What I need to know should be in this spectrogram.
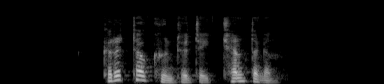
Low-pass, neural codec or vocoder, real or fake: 9.9 kHz; none; real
